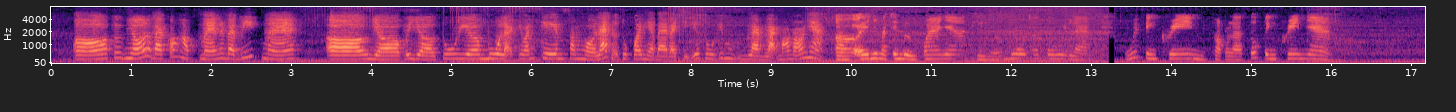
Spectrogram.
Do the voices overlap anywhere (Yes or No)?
No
